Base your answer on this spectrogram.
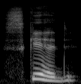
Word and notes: skid: skíd; スキド

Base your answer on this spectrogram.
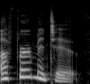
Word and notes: affirmative: əfə́ː r mətiv; アッファマチィブ

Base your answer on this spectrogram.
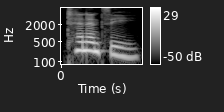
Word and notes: tenancy: ténənsi; テナンスィー

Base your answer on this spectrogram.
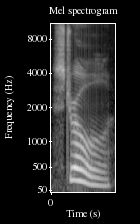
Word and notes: stroll: stróul; ストロウル

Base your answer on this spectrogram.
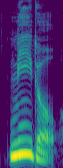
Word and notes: needle: níːdl; ニードゥ

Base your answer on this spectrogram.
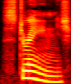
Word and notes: strange: stréindʒ; ストレェンジ

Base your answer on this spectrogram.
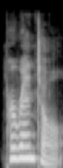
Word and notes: parental: pəréntl; パレントォ

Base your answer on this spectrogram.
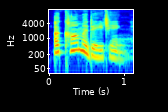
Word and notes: accommodating: əkάmədèitiŋ; アカマデイティン

